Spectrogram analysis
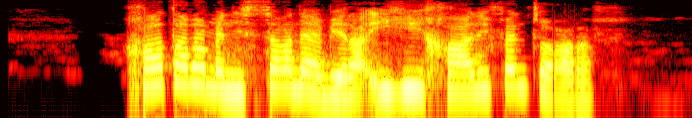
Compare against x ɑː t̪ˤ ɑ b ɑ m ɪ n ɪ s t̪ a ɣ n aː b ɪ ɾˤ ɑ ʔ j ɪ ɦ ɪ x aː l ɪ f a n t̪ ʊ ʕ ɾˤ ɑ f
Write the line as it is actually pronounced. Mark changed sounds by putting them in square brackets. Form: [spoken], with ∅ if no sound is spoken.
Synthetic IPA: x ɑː t̪ˤ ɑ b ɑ m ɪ n ɪ s t̪ a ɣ n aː b ɪ ɾˤ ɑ ʔ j ɪ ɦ ɪ x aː l ɪ f a n t̪ ʊ ʕ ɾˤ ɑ f

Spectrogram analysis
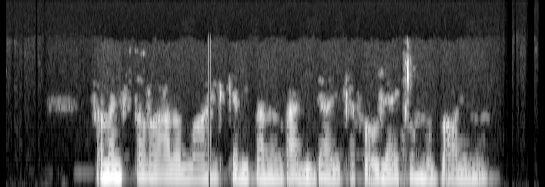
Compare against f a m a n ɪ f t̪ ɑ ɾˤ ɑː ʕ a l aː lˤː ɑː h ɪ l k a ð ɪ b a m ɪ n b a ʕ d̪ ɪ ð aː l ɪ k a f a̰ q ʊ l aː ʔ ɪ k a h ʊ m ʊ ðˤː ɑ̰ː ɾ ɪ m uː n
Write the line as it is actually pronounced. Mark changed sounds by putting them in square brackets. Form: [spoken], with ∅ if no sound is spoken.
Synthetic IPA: f a m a n ɪ f t̪ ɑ ɾˤ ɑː ʕ a l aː lˤː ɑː h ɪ l k a ð ɪ b a m ɪ [m] b a ʕ d̪ ɪ ð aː l ɪ k a f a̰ [ʔ] ʊ l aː ʔ ɪ k a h ʊ m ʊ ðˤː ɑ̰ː [l] ɪ m uː n

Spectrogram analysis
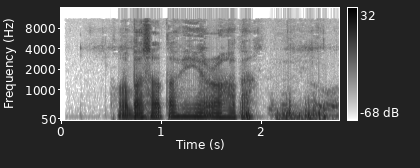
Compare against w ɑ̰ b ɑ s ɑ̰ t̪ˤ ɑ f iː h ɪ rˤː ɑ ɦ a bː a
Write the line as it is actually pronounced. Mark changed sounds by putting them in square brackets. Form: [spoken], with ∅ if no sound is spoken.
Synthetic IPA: w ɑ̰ b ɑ s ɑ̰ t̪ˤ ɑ f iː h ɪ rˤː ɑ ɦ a [b] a

